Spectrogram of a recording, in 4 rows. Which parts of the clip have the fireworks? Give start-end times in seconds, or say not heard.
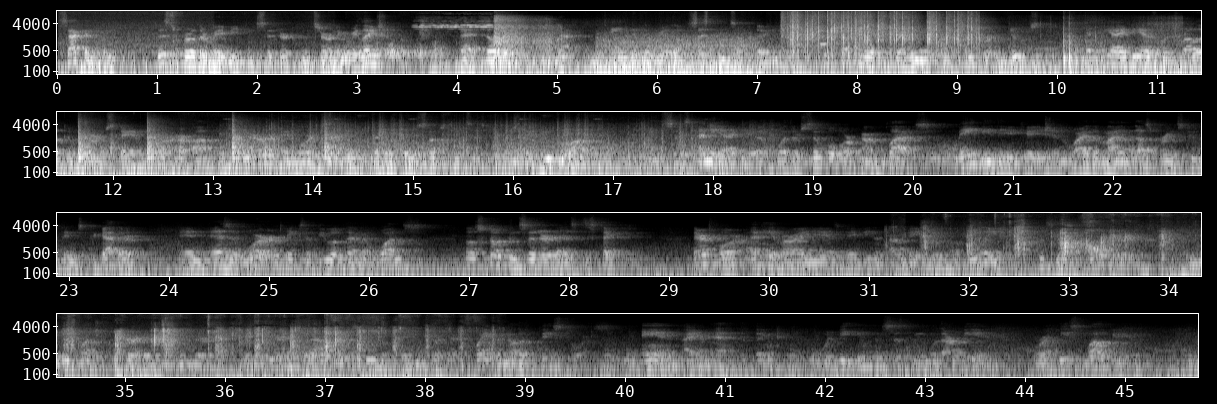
3.5-14.3.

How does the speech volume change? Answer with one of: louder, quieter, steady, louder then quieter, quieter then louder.
quieter.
